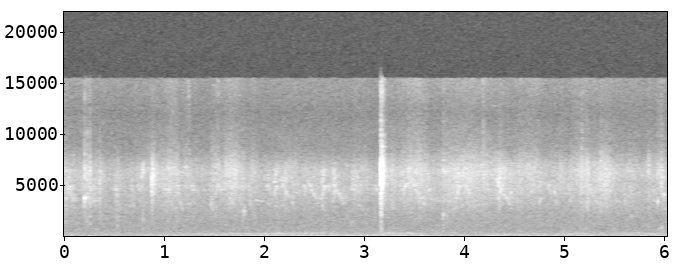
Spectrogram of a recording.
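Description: Small birds chirping faintly and on and off, with one sharp click about three seconds in.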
